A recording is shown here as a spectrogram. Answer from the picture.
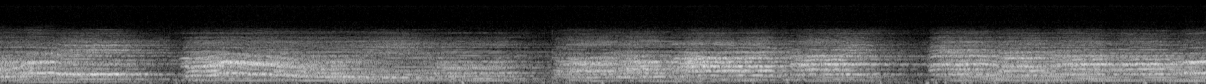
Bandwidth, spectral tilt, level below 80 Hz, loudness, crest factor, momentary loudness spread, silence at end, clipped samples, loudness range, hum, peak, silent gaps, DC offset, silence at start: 18 kHz; -6.5 dB/octave; -44 dBFS; -16 LUFS; 14 dB; 10 LU; 0 s; under 0.1%; 4 LU; none; -2 dBFS; none; under 0.1%; 0 s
